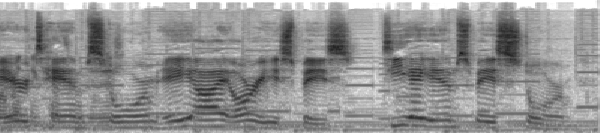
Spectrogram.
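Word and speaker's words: Aire Tam Storm: Emerald Weapon has an attack called, I don't even know how to pronounce it. I think it's Air Tam Storm. Air Tam Storm, A-I-R-E space, T-A-M space Storm.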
